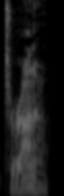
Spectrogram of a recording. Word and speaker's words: Toronto: You don't pronounce the second T. – What is it? Toronto? – Toronto. – Ah.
